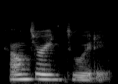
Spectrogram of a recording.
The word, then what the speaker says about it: counterintuitive: You don't pronounce the second T. Intuitive. Yes. Intuitive. Now again. Counterintuitive. Counter. The next word is? Intuitive. Intuitive. Yes, exactly. So it's like the second T doesn't exist. Intuitive.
